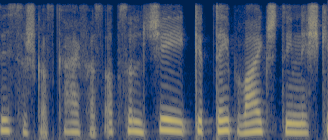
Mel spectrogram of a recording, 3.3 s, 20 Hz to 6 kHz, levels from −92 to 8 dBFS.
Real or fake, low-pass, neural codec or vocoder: fake; 5.4 kHz; codec, 16 kHz, 0.5 kbps, X-Codec, HuBERT features, trained on LibriSpeech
